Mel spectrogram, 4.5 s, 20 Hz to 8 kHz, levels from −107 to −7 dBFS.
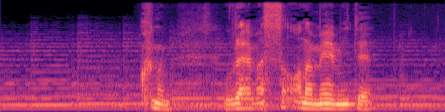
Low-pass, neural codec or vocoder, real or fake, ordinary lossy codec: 7.2 kHz; none; real; none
